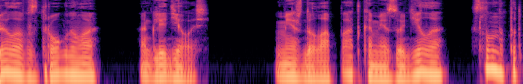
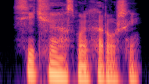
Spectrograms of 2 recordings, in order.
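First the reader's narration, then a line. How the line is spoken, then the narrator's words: Breathy exhale. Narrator (Russian): выдохнула Джелла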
